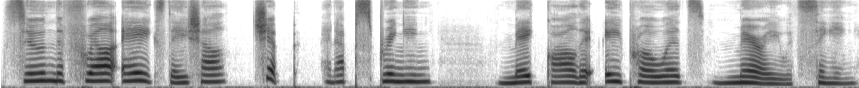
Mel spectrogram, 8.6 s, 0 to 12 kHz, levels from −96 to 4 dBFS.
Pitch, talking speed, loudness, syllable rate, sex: 240 Hz, 120 wpm, -17 LUFS, 3.1 syllables/s, female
